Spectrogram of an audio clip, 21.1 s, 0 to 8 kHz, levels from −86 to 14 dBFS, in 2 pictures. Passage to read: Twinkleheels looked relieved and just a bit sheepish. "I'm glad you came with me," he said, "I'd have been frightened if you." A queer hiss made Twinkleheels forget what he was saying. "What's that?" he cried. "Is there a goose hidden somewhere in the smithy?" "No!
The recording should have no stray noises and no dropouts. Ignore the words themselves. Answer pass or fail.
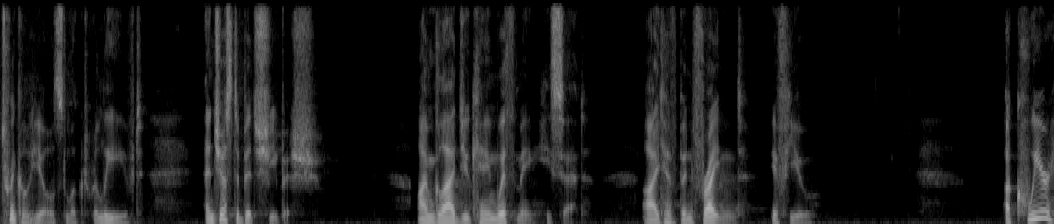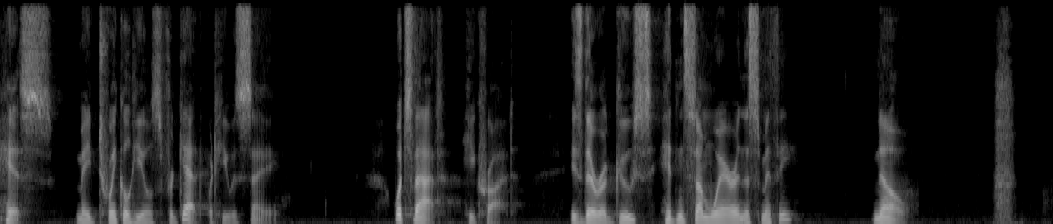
fail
